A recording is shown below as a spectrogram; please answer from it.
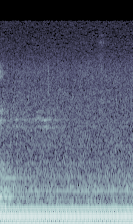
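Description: Steady low electrical hum with faint hiss, unchanging throughout, from the recording or sound system.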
